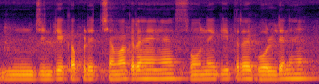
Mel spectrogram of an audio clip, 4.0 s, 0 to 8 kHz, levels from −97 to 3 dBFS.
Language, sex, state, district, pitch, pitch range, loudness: Hindi, male, Uttar Pradesh, Lucknow, 120 Hz, 115-125 Hz, -19 LUFS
